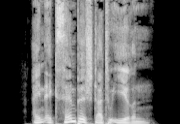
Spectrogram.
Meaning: to set a warning example
- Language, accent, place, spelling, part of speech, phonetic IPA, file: German, Germany, Berlin, ein Exempel statuieren, phrase, [aɪ̯n ɛˈksɛmpl̩ ʃtatuˈiːʁən], De-ein Exempel statuieren.ogg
